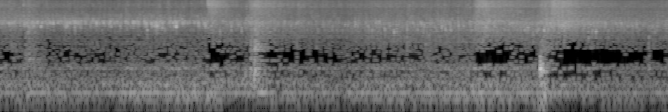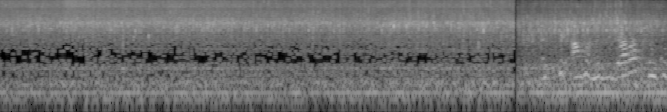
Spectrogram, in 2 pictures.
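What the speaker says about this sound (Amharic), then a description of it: "እዚህ ጋራ ዘይት ጨምራለሁ። ከዛ ስጋውን ጨምራለሁ።" Meat sizzling in hot oil in a cooking pot gives a steady, loud hiss and crackle that runs unbroken throughout, with a few brief clatters of utensils.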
